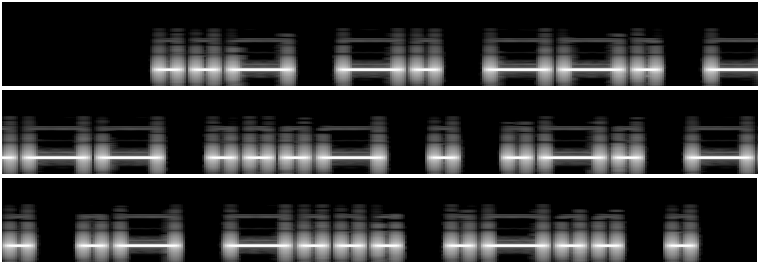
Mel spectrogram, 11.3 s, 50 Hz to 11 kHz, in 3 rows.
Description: Morse code, heard as a keyed tone, about 13 wpm, 700 Hz. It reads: UNGOVERNABLE
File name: Book One / 04-Chapter 4 - 13 WPM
